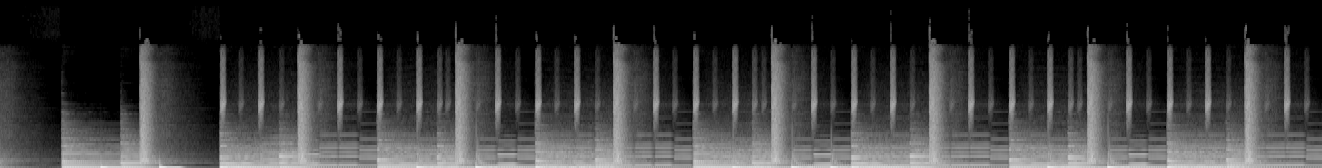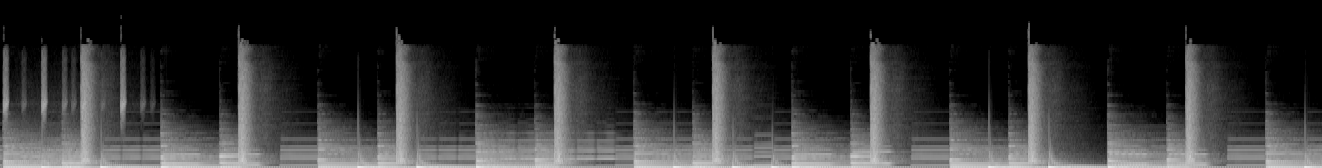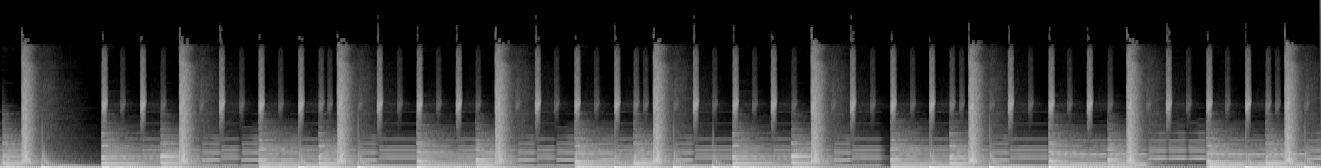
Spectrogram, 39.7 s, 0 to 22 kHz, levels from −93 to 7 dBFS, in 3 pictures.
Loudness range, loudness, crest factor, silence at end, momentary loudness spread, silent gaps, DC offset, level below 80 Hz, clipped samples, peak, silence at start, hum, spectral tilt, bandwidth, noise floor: 1 LU; -14 LUFS; 12 dB; 0 s; 14 LU; none; under 0.1%; -16 dBFS; under 0.1%; 0 dBFS; 0 s; none; -6 dB/octave; 16 kHz; -48 dBFS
